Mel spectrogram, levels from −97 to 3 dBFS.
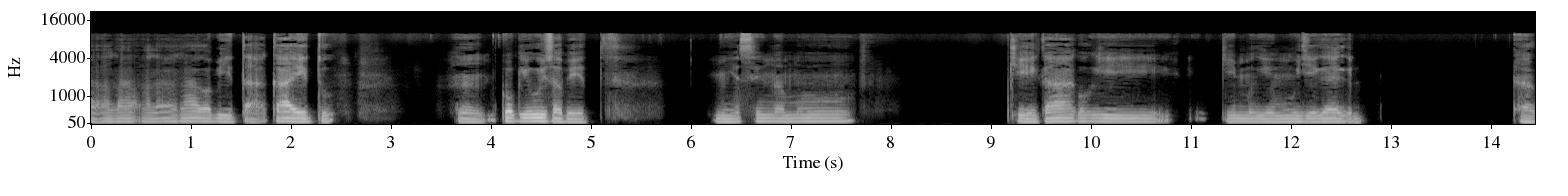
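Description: From start to end the speech is dull and smeared. Nothing sounds above about 9.8 kHz. Sibilants turn fizzy and warbling. The likely cause is AAC compression at a low bitrate, which fits about 32 kbps AAC-LC. The encoder drops high bands and coarsely quantises the rest.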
